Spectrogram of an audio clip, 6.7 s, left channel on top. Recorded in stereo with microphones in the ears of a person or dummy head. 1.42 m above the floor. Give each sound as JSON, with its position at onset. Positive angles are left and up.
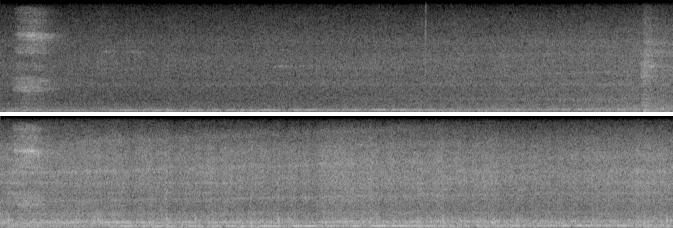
{"t": 0.1, "sound": "a cough", "side_deg": -80, "distance_m": 2.0}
